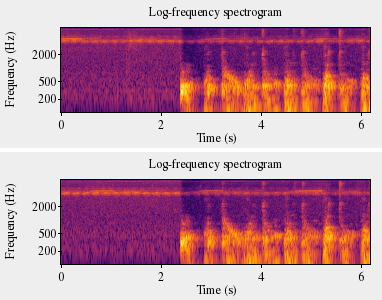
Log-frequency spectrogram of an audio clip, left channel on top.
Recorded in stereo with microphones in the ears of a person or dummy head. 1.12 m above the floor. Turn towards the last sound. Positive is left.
turn(degrees=70)  # may be behind; listen again after turning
